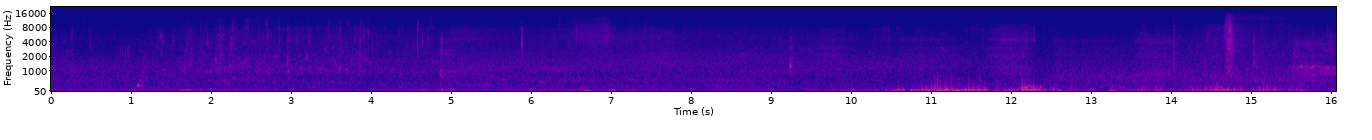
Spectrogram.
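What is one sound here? Wind blows and rumbles across the microphone outdoors, gusting harder for a few seconds.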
